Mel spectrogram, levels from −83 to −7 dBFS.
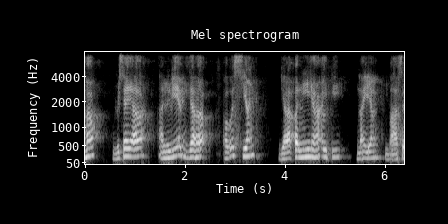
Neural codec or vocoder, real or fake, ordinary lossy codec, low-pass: codec, 24 kHz, 1.5 kbps, HILCodec; fake; Opus, 32 kbps; 7.2 kHz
